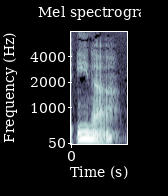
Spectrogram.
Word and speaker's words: Ina: So tell everybody you know that it's pronounced Ina. If you come to Tucson, you can visit Ina Road.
